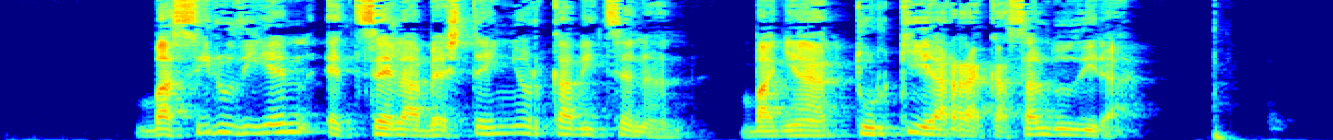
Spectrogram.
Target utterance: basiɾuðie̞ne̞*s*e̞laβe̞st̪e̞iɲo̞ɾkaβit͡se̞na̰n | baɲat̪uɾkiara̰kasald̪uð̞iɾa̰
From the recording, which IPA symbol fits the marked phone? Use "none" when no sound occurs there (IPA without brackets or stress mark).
t͡s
